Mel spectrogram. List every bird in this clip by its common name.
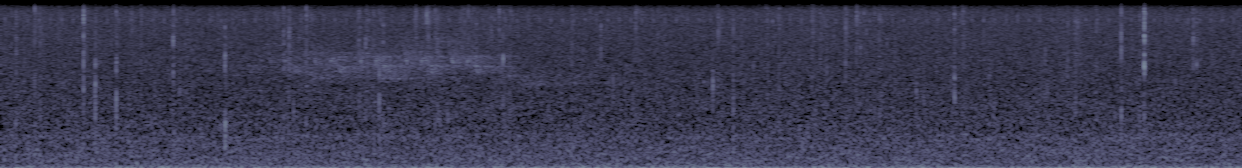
Common Yellowthroat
